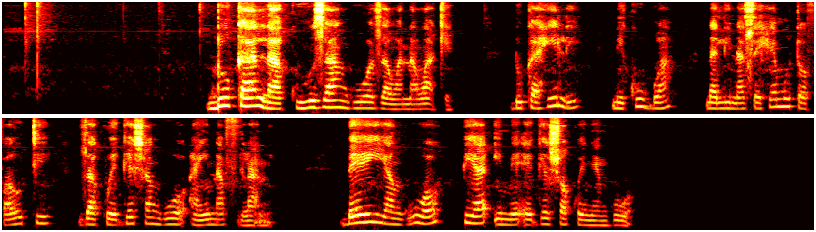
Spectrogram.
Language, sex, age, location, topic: Swahili, female, 50+, Nairobi, finance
